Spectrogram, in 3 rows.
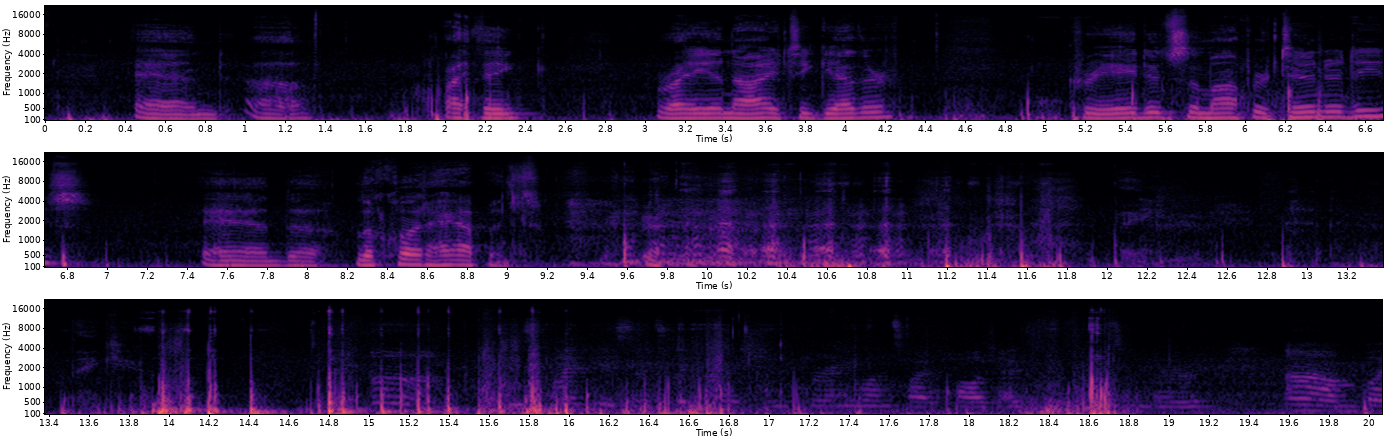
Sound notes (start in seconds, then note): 9.3 audience laughing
